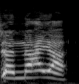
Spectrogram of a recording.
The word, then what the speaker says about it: Senay: My Shania, name is pronounced Shania. You spell it S-E-N-A-Y.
